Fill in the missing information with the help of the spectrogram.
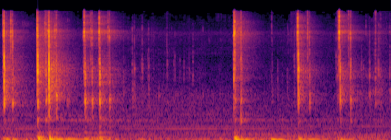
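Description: Fingertips of both hands type on a black full-size mechanical keyboard with plastic keycaps and a hollow case, resting on a wooden desk. Sharp, bright clacks come in irregular bursts, each with a low thock beneath and a very short decay. Quieter gaps fall between clusters of taps.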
